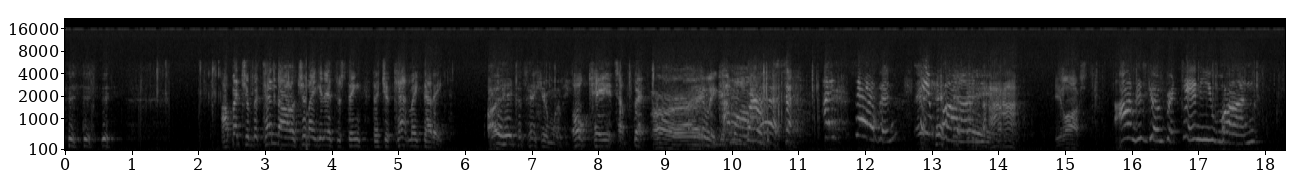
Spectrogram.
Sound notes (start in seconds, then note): 0.0 man chuckling; 10.3 dice rolling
